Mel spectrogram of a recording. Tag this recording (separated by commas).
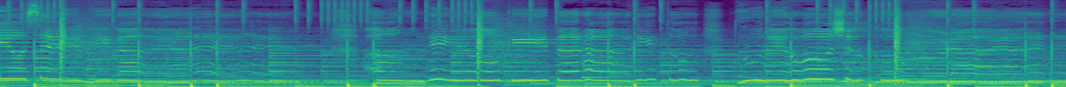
female singing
